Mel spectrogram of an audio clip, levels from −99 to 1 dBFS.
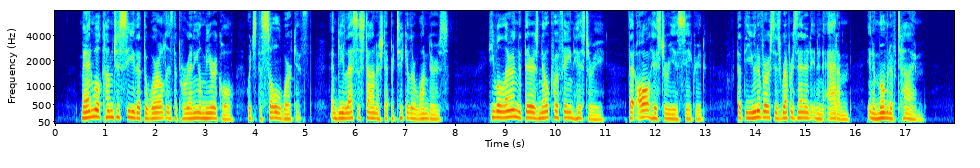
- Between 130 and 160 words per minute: No, average, 170 wpm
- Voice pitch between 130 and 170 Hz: Yes, medium, 140 Hz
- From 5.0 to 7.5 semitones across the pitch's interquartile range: No, average, 3.0 semitones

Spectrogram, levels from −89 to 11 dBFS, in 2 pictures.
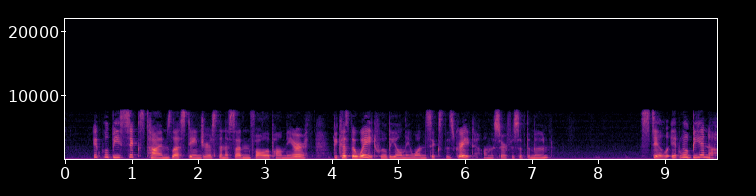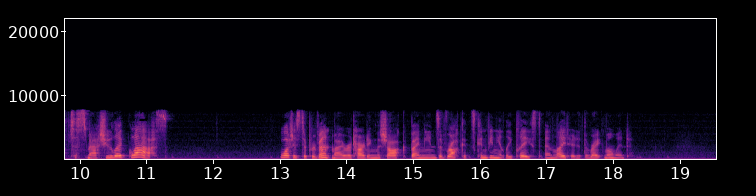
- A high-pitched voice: Yes, high, 225 Hz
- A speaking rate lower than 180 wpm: No, average, 185 wpm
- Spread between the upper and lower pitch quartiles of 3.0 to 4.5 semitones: Yes, average, 4.2 semitones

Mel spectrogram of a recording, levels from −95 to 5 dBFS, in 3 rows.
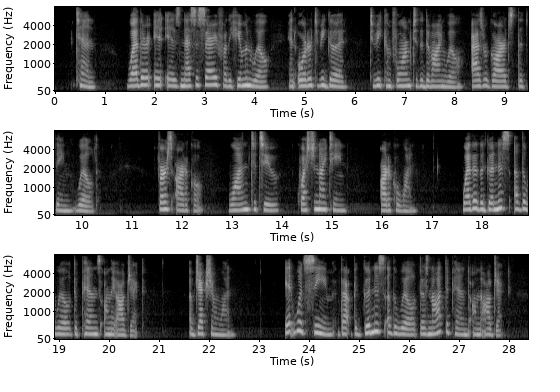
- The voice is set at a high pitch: Yes, high, 210 Hz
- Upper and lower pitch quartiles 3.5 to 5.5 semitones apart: No, average, 3.0 semitones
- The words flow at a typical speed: No, slow, 130 wpm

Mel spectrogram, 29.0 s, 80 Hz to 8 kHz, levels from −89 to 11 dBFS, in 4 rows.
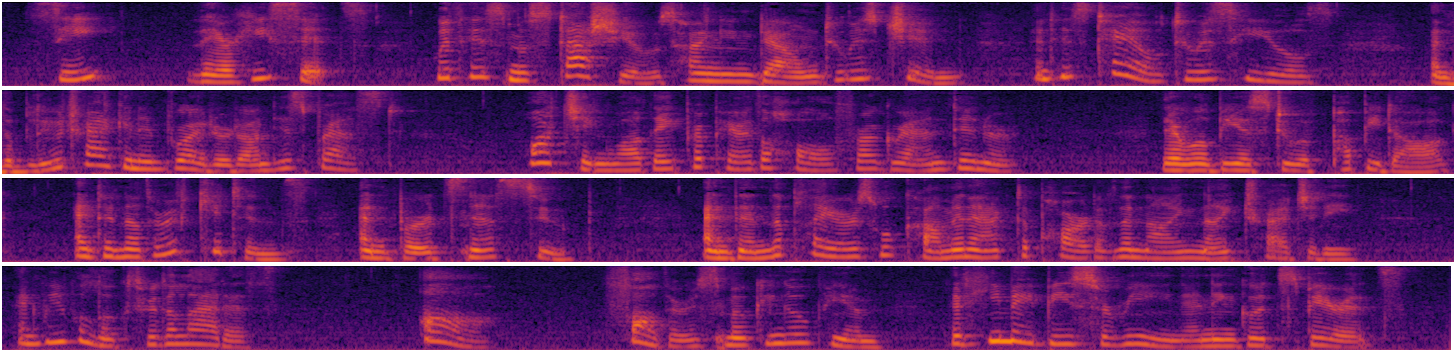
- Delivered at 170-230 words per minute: Yes, average, 180 wpm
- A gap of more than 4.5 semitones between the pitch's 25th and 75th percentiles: Yes, wide, 5.6 semitones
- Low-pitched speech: No, high, 205 Hz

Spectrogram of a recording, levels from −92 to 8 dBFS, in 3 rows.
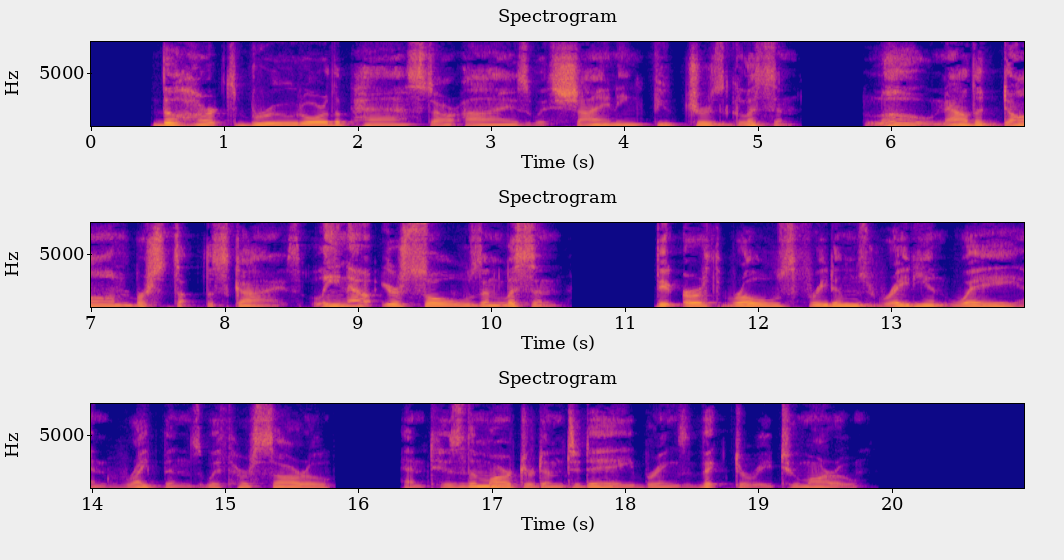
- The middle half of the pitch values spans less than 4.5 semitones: No, average, 5.1 semitones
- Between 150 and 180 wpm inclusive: No, slow, 135 wpm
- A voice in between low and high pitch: No, low, 125 Hz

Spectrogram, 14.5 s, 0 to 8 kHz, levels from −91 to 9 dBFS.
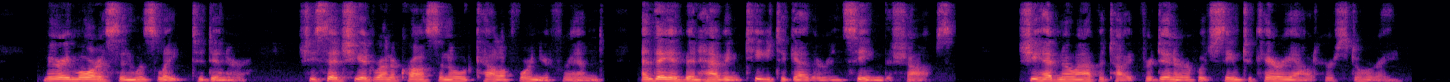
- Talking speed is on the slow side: No, average, 165 wpm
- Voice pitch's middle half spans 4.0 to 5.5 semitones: No, average, 2.9 semitones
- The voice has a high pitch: No, low, 135 Hz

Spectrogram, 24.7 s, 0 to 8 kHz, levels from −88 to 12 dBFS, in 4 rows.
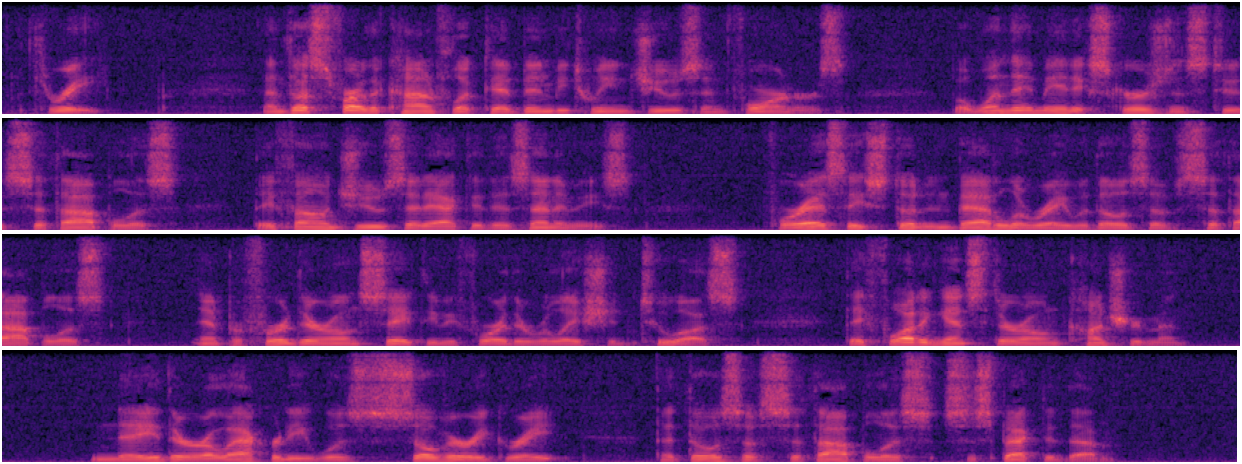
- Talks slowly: No, average, 160 wpm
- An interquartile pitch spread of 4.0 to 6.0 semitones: No, average, 3.5 semitones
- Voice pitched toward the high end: No, low, 105 Hz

